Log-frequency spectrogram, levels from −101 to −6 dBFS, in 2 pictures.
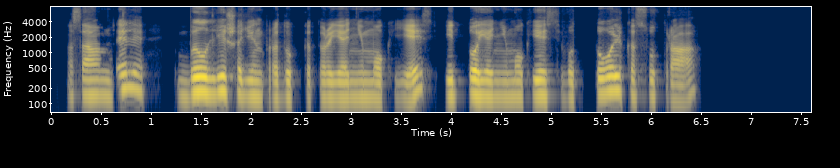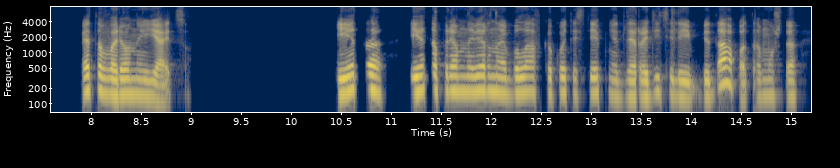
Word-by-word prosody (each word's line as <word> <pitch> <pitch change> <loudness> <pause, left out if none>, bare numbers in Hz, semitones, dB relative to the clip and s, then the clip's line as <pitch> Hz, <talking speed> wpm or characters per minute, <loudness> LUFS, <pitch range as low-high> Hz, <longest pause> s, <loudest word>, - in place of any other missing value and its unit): на 140 - -15
самом 150 0 -1
деле, 195 +2 0 0.3
был 165 +4 +8
лишь 165 +2 +3
1 145 -2 -2
продукт, 135 -1 -5
который 135 0 -3
я 130 0 +3
не 135 +1 -6
мог 130 -2 -4
есть, 135 +10 +1
и 145 - +1
то 140 +2 +5
я 140 0 +4
не 135 0 -7
мог 140 0 -6
есть 145 0 +1
его 135 0 -7 0.2
только 170 -1 +3
с 145 +1 -16
утра. 120 -5 -4 1.4
Это 175 +1 +2
варёные 155 -1 +1
яйца. 125 -3 -2 1.5
И 155 - +4
это, 180 -1 +3 0.2
и - - 0
это 180 +2 +1
прям, 180 -2 -1
наверное, 175 -1 0
была 165 +2 -1
в 170 - -31
какой-то 160 0 -6
степени 160 0 -7
для 140 0 -3
родителей 140 -1 -4
беда, 190 - +2
потому 145 +1 -8
что 140 -1 -6
145 Hz, 160 wpm, -25 LUFS, 140-170 Hz, 1.5 s, был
